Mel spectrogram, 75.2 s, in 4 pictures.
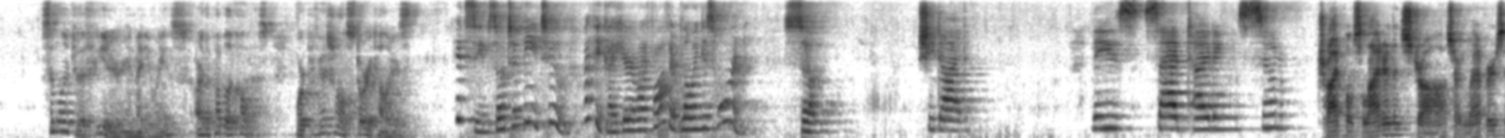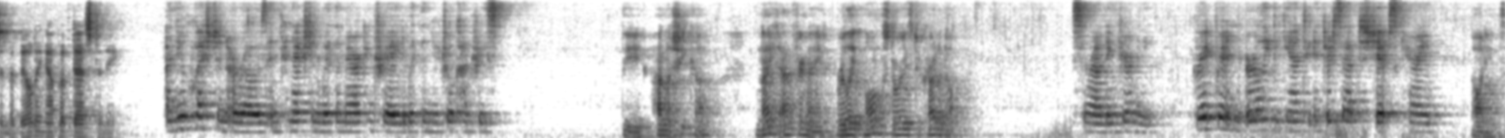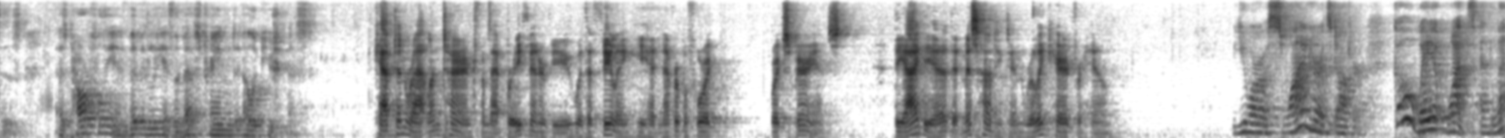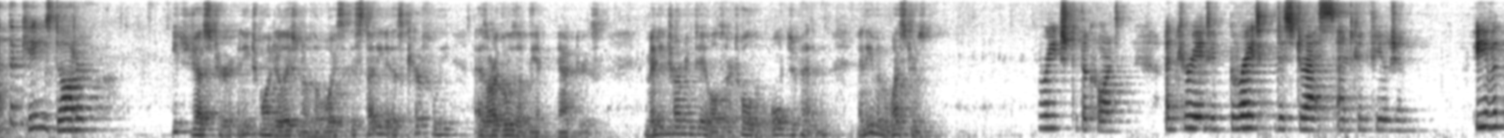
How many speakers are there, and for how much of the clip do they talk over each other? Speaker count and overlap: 5, no overlap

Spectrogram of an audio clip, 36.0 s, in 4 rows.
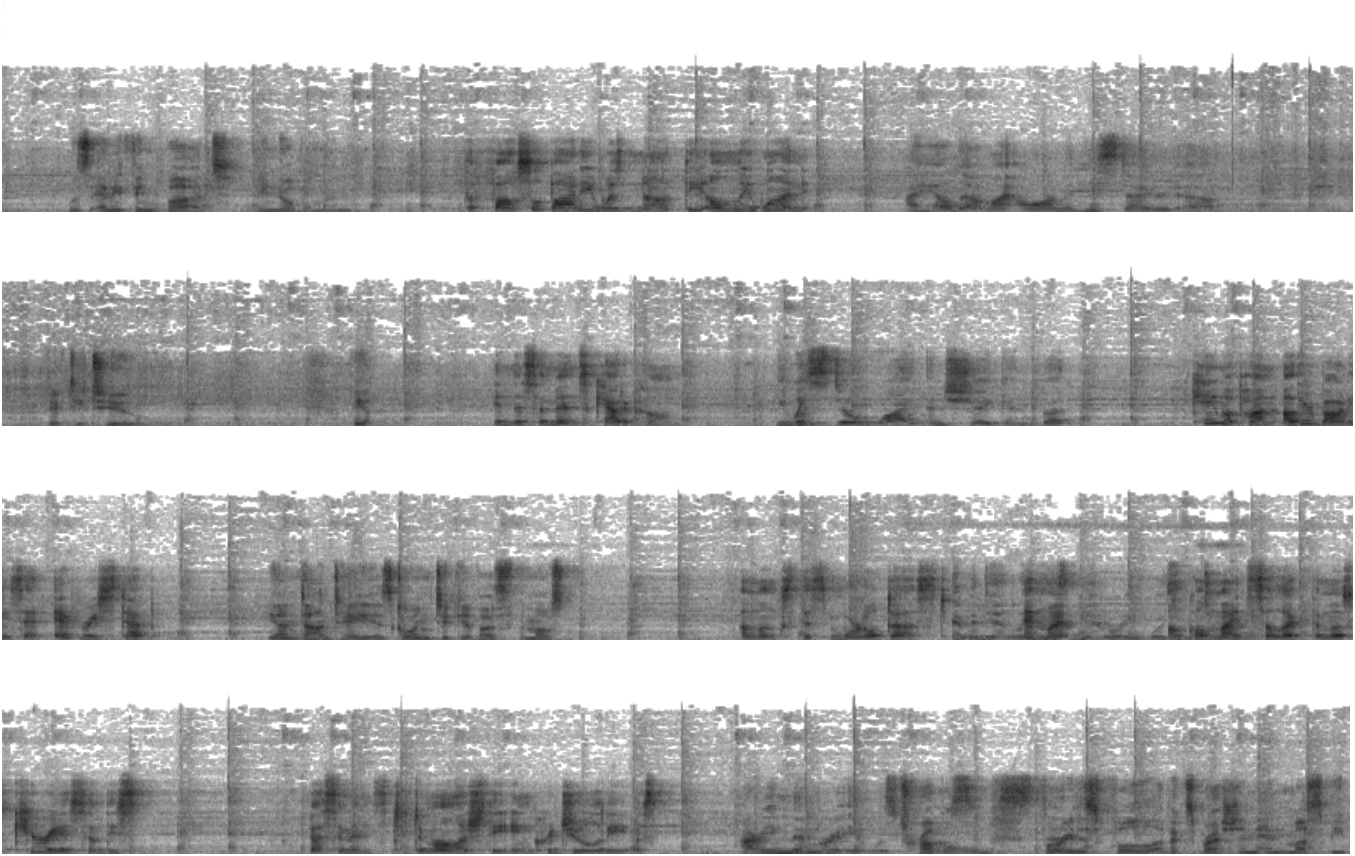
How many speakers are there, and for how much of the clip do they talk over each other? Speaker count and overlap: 3, about 9%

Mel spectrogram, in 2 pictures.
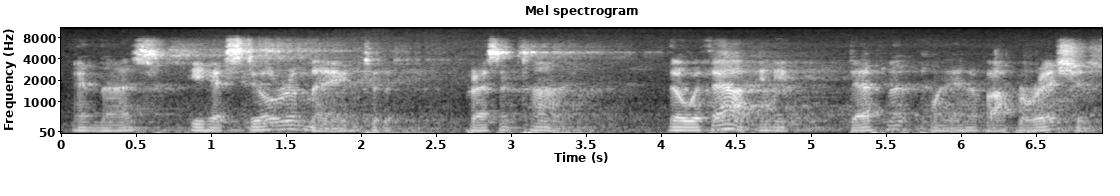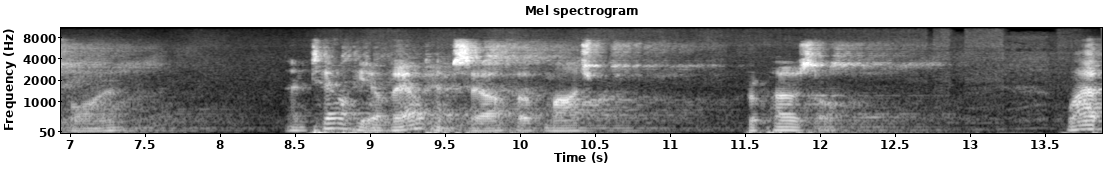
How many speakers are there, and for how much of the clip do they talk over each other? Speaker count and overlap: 1, no overlap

